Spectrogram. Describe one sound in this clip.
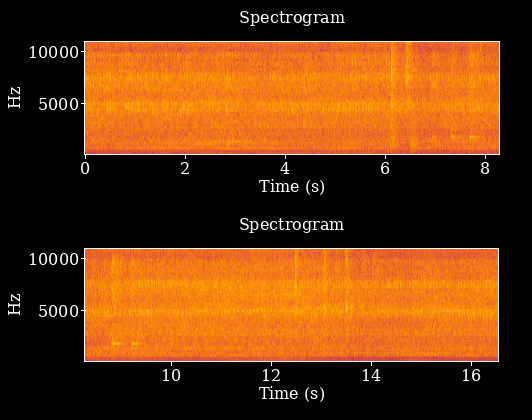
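A filling machine hums and hisses steadily.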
